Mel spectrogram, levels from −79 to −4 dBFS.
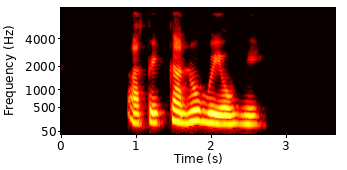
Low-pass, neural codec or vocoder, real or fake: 7.2 kHz; autoencoder, 22.05 kHz, a latent of 192 numbers a frame, VITS, trained on one speaker; fake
